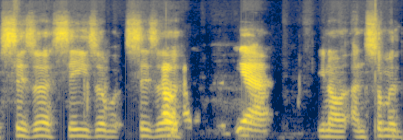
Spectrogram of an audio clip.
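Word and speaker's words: SZA: How do you pronounce her name? Caesar.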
